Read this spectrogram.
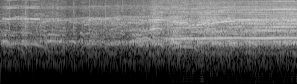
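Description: A live rock band plays loudly in a large echoing arena.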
